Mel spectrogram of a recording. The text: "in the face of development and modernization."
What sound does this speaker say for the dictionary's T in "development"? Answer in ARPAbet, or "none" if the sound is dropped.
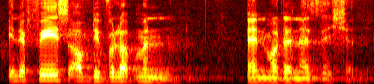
none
